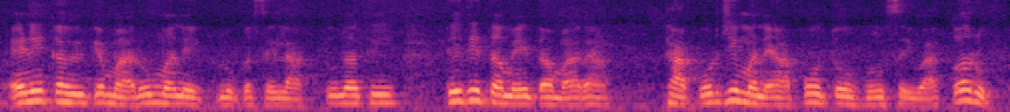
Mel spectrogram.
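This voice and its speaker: Low, mellow-voiced woman reading a story. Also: moderate pace, slight background noise. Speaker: devotional storyteller. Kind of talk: reading a devotional story aloud.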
